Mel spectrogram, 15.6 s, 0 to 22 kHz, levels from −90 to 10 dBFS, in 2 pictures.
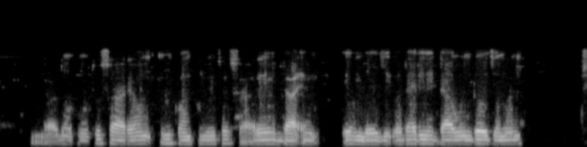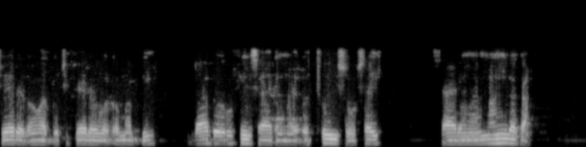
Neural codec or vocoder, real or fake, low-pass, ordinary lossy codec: none; real; 5.4 kHz; Opus, 24 kbps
